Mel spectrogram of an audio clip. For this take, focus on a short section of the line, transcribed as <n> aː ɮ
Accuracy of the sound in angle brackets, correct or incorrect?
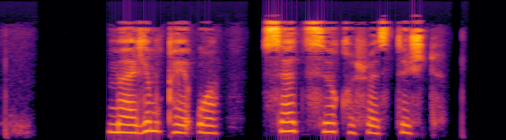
incorrect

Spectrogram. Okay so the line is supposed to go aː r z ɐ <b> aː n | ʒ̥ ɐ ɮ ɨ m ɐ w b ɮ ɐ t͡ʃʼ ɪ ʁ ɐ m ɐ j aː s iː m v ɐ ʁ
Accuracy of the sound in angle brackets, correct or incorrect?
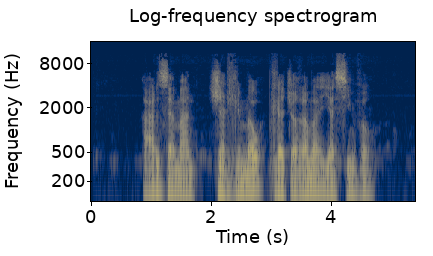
incorrect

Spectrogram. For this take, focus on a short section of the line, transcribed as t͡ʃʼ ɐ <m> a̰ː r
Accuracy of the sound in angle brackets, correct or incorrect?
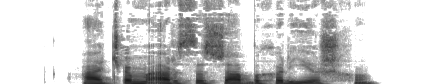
correct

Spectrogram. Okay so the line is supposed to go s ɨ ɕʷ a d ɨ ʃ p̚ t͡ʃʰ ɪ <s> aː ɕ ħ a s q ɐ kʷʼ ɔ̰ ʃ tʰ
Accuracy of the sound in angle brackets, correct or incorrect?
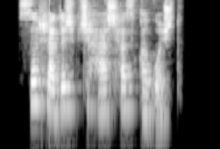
incorrect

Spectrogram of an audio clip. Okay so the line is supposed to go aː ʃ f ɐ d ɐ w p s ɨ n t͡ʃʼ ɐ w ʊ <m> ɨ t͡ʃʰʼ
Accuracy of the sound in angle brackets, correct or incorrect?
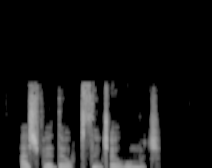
correct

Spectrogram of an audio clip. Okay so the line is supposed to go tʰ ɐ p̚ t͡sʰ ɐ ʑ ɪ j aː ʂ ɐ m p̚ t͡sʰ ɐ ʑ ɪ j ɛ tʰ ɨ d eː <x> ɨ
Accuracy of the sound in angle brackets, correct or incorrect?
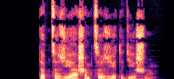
incorrect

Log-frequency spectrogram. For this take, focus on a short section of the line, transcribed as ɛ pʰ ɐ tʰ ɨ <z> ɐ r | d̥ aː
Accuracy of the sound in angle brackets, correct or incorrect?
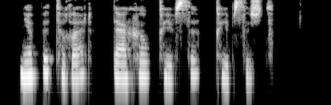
incorrect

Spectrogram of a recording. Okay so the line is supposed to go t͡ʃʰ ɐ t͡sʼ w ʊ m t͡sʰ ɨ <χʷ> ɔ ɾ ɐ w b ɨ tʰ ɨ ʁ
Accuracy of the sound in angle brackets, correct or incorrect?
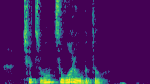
incorrect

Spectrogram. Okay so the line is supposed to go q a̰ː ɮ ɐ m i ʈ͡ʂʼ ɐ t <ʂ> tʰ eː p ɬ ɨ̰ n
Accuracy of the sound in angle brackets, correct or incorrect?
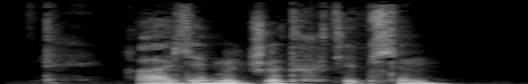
incorrect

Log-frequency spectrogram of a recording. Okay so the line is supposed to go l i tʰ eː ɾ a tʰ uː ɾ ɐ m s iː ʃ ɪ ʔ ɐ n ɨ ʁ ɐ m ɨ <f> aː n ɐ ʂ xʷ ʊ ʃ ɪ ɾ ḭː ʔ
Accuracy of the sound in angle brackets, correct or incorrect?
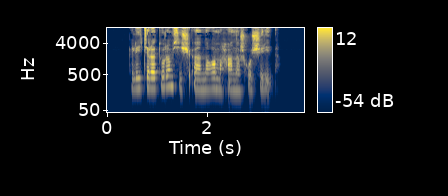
incorrect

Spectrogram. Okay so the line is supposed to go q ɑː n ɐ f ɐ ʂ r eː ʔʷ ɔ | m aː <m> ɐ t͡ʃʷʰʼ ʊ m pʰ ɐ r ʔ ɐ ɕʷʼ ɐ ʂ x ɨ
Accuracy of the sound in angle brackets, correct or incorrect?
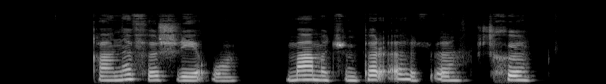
correct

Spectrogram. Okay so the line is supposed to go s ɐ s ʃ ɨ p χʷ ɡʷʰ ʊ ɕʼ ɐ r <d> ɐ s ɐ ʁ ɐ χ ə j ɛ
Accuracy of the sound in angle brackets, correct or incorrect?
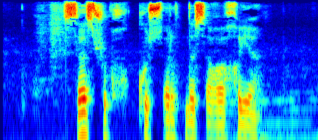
correct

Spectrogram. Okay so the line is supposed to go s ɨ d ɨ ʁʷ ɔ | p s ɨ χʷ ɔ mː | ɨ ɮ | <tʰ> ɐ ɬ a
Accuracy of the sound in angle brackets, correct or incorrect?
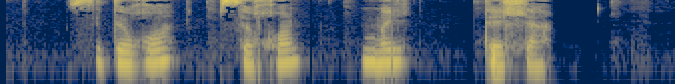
correct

